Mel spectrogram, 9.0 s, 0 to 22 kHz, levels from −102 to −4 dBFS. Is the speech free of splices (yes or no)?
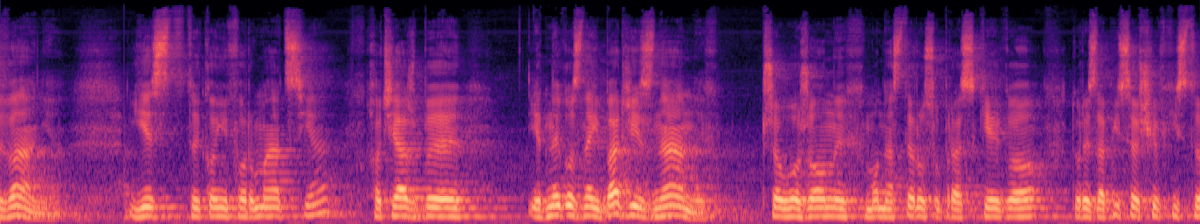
no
